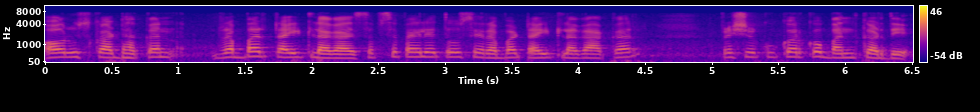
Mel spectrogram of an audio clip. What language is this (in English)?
Urdu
